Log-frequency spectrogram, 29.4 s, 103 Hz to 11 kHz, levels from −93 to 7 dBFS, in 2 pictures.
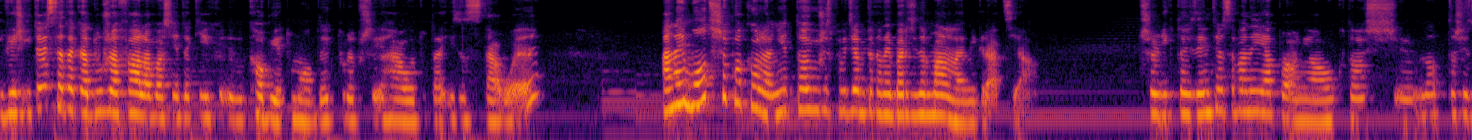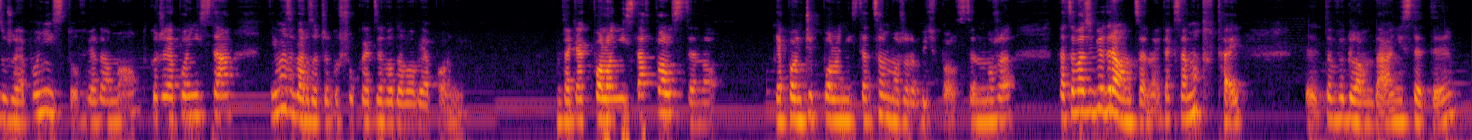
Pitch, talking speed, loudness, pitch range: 220 Hz, 160 wpm, -23 LUFS, 200-250 Hz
